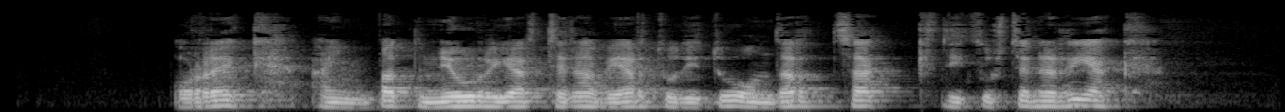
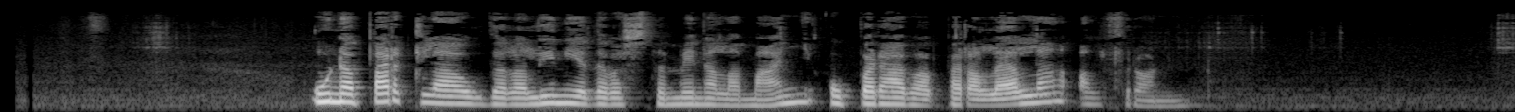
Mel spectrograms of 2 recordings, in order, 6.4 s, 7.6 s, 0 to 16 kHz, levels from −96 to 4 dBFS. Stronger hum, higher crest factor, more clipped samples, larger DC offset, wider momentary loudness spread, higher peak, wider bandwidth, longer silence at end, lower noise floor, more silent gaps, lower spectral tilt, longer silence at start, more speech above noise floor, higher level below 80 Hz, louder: neither; about the same, 18 dB vs 22 dB; neither; neither; second, 12 LU vs 17 LU; second, -8 dBFS vs -2 dBFS; about the same, 11 kHz vs 11 kHz; second, 0.65 s vs 1.65 s; first, -80 dBFS vs -64 dBFS; neither; about the same, -6.5 dB/octave vs -6.5 dB/octave; second, 0.85 s vs 1.55 s; first, 55 dB vs 42 dB; about the same, -72 dBFS vs -72 dBFS; about the same, -25 LUFS vs -23 LUFS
